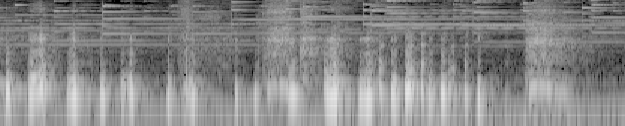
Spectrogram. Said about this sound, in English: Right, we have lots of chimes. Like, not magical chimes, but like do shitty wind chimes.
